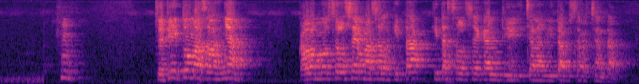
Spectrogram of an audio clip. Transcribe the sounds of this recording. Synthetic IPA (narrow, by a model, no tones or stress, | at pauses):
h̩ | d͡ʒ̥adiːt̪umasalahɲa | kalomosələsajmasalahkit̪akit̪asələsajkandi̥d͡ʒalankit̪apsaɾḁd͡ʒ̥ant̪a̰n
